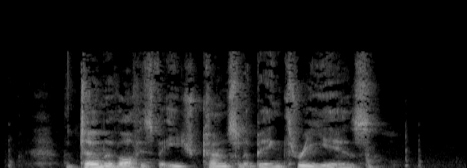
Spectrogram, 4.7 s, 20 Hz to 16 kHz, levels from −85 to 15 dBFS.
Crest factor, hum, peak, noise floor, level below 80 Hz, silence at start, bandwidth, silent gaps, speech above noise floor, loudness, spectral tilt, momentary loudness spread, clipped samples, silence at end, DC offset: 18 dB; none; -2 dBFS; -59 dBFS; -50 dBFS; 0.65 s; 11.5 kHz; none; 41 dB; -19 LUFS; -6.5 dB/octave; 14 LU; under 0.1%; 0.95 s; under 0.1%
